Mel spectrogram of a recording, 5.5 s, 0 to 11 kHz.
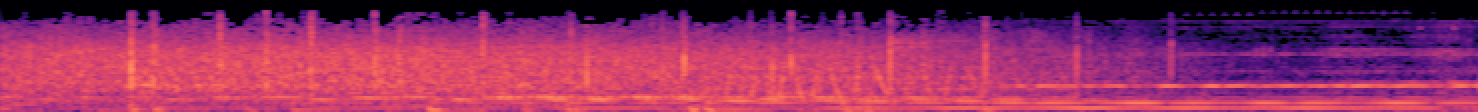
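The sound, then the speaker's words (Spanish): A steady round of applause for Mariano Revilla on a television programme at New Year 2012, many hands clapping in a dense, even wash of sound that stays at a constant loudness, with some faint tonal sounds surfacing as it winds down. “Mariano, nuestro aplauso.”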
